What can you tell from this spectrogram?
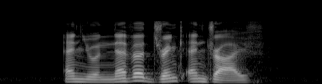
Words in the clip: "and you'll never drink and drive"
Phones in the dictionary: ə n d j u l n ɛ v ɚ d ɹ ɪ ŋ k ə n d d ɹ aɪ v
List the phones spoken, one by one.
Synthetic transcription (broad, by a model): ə n j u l n ɛ v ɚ d ɹ ɪ ŋ k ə n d d ɹ aɪ v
